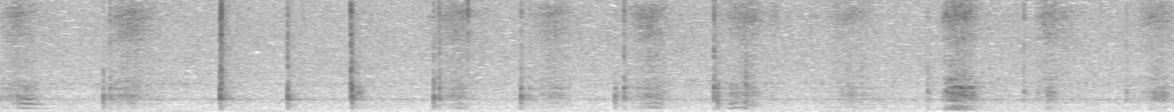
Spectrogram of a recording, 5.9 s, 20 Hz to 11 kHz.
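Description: A solid, flat dark chocolate bar held in the hand has its smooth back surface scratched with long pointed nails, leaving visible scratch marks. About nine short, dry scratching strokes sound over a faint background, each a crisp, bright rasp with a steady tone near 1.3 kHz and almost no low end. The strokes stop quickly with no ring.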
